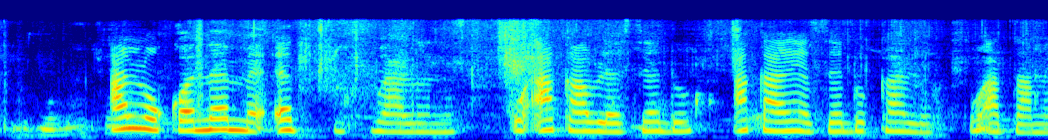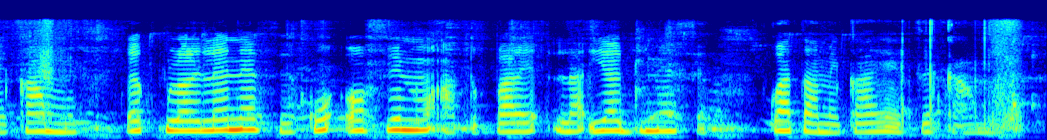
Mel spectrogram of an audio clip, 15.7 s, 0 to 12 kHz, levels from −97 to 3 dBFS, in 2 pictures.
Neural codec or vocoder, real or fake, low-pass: none; real; 7.2 kHz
